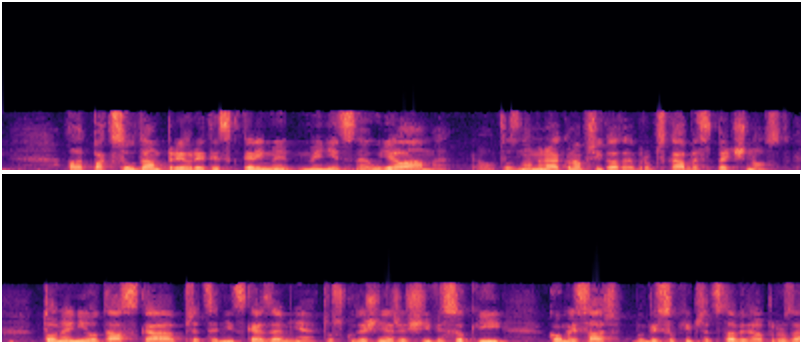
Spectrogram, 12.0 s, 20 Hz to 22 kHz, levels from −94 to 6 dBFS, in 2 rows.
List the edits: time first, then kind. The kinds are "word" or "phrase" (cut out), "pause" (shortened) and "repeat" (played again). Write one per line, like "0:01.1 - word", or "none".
none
